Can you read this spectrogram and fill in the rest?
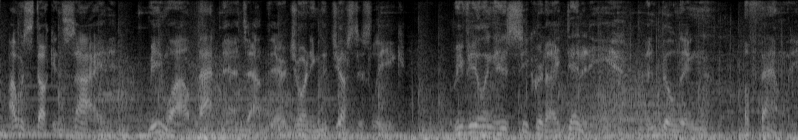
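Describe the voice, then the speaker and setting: An actor playing a hardened, world-weary middle-aged mercenary narrating dryly in a video game, over loud music. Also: male voice, fairly low pitch. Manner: dry, reflective narration.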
